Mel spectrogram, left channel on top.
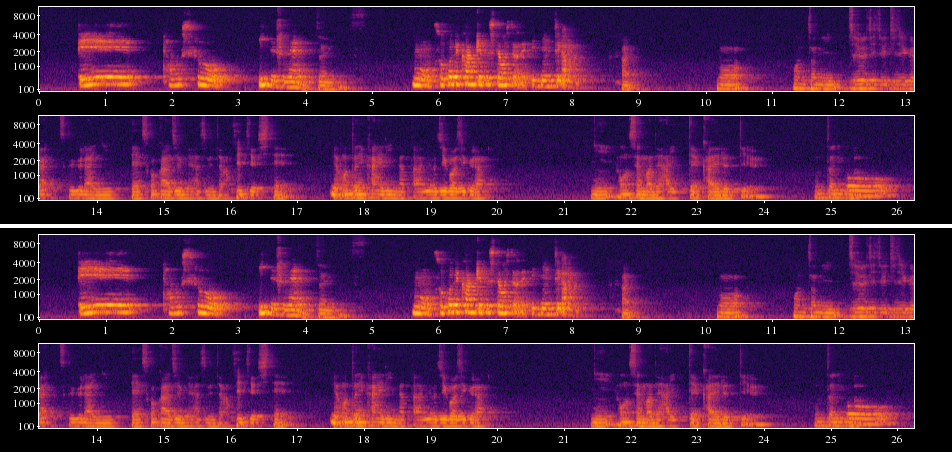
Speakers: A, on the right; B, on the left.
A: ええ、楽しそう。いいですね。
B: めっちゃいいです。
A: もう、そこで完結してますよね、一日が。
B: はい。もう本当に10時、11時ぐらいに着くぐらいに行って、そこから準備始めてバーベキューして、
A: うんうん。
B: で、本当に帰りになった4時、5時ぐらいに温泉まで入って帰るっていう、本当にもう
A: おお。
